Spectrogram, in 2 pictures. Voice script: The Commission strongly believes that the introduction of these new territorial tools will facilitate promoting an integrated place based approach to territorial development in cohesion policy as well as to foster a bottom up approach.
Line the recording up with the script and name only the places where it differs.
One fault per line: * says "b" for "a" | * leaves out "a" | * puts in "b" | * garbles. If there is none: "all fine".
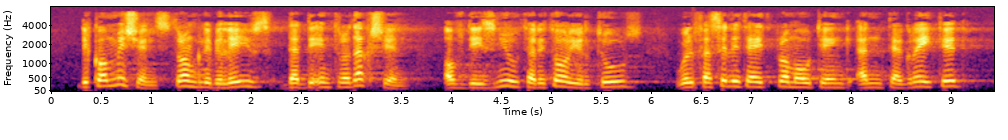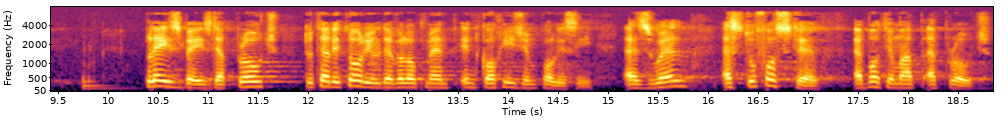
all fine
